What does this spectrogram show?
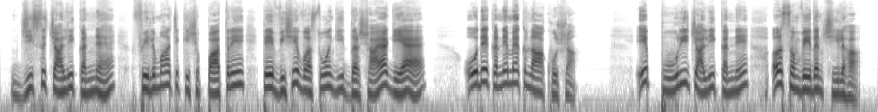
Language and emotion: Dogri, disgusted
